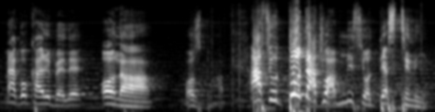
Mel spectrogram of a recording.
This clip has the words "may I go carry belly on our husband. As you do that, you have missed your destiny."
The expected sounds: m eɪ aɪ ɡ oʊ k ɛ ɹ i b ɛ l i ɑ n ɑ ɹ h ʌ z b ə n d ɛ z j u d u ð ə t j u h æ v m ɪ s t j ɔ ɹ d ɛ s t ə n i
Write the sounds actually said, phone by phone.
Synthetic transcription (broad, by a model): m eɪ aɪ ɡ oʊ k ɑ ɹ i b ɛ l i ɑ n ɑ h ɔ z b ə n ɑ s j u d u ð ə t j u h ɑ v m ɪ s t j ɔ d ɛ s t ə n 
